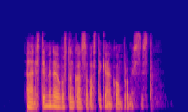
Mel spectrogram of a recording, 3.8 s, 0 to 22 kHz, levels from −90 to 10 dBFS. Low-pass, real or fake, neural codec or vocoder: 7.2 kHz; fake; vocoder, 44.1 kHz, 128 mel bands, Pupu-Vocoder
